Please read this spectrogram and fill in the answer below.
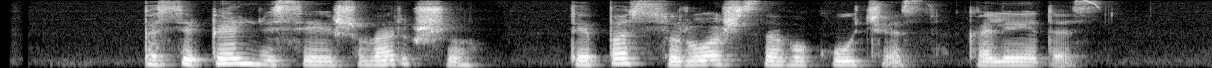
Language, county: Lithuanian, Kaunas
